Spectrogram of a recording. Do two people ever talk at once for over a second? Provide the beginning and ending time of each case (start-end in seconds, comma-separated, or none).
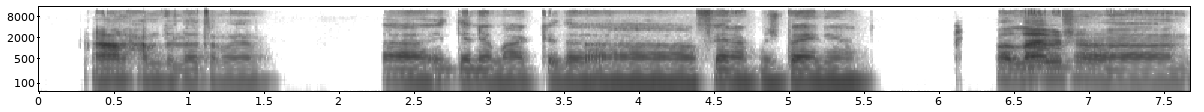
none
